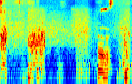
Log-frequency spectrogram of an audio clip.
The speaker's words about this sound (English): I hear my dog in the other room. He's going crazy right now.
